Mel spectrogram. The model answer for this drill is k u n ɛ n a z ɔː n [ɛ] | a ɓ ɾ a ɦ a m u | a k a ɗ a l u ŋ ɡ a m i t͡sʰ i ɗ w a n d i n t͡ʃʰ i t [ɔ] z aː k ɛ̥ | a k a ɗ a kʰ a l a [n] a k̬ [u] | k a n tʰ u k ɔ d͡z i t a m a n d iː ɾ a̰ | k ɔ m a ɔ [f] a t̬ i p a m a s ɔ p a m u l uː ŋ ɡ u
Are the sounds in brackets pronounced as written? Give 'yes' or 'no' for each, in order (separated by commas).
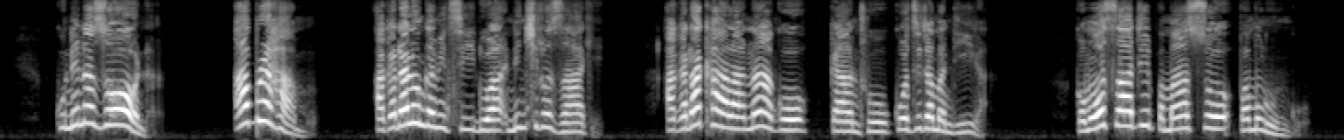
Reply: no, yes, yes, no, no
